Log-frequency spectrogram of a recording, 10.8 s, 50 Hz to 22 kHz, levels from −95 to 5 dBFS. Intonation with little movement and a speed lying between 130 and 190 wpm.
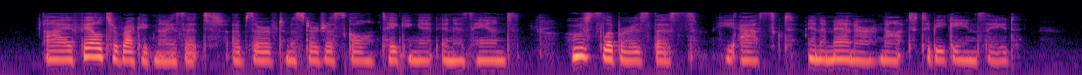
Yes: narrow, 1.9 semitones; average, 145 wpm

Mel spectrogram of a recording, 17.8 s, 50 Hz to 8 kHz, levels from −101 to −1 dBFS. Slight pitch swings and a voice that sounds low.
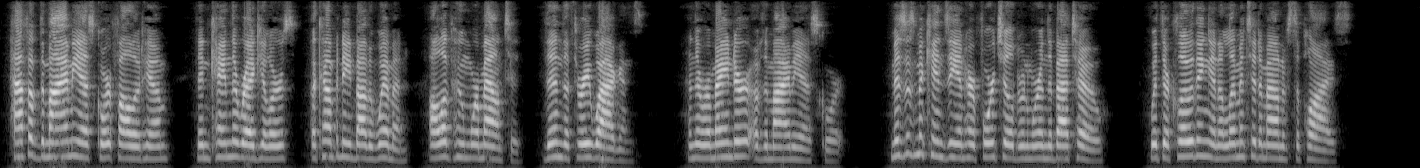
No: narrow, 2.2 semitones; high, 235 Hz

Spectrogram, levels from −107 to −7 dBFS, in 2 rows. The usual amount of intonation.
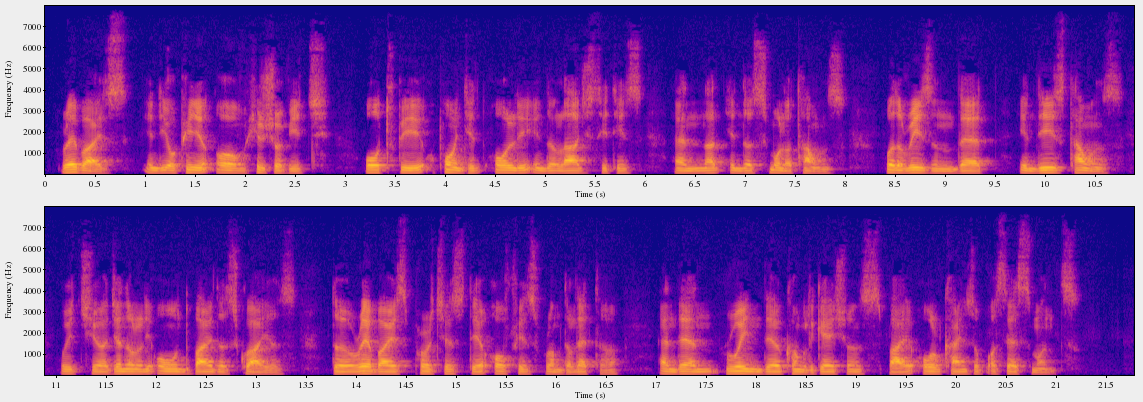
No: narrow, 1.9 semitones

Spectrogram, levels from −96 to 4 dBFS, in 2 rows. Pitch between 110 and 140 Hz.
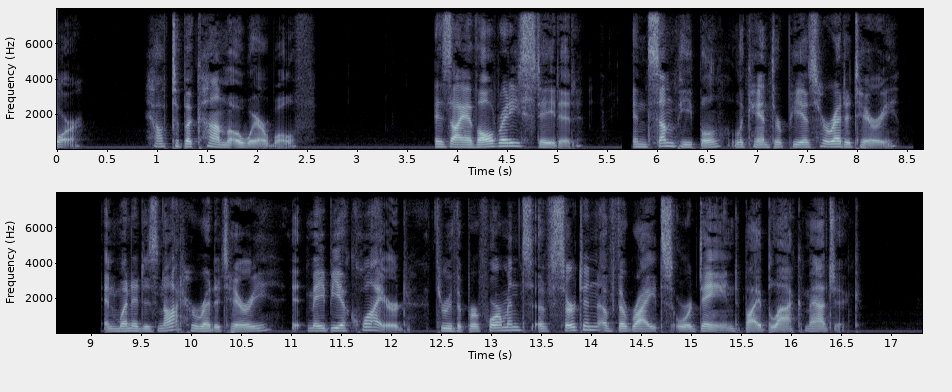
Yes: low, 135 Hz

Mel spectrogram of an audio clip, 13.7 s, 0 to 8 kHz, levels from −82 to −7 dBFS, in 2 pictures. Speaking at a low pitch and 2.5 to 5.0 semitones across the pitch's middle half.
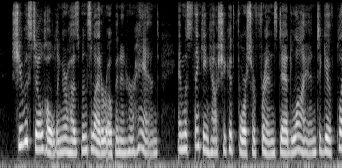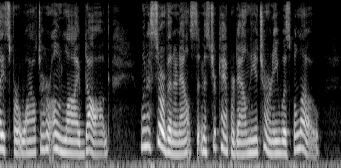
No: medium, 185 Hz; average, 4.2 semitones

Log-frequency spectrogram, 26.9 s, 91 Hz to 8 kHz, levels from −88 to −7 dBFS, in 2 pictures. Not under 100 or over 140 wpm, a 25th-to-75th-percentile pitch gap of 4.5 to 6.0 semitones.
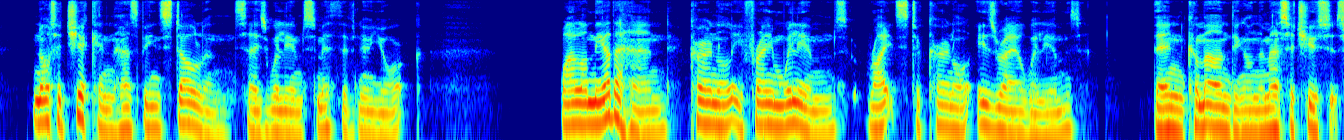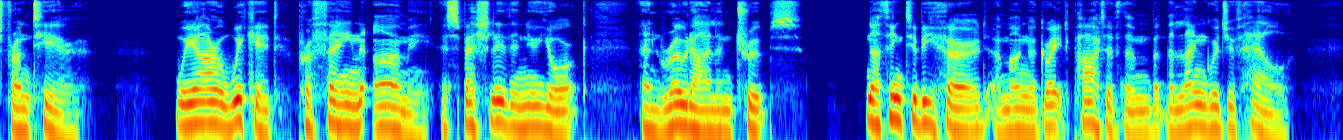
No: slow, 135 wpm; average, 3.5 semitones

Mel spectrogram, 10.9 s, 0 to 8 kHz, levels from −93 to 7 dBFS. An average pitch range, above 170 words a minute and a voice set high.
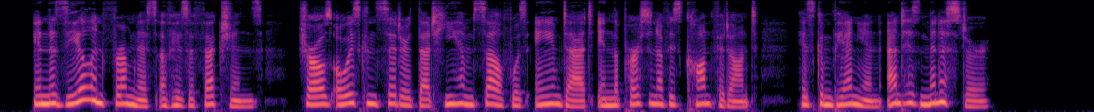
No: average, 3.9 semitones; average, 155 wpm; high, 210 Hz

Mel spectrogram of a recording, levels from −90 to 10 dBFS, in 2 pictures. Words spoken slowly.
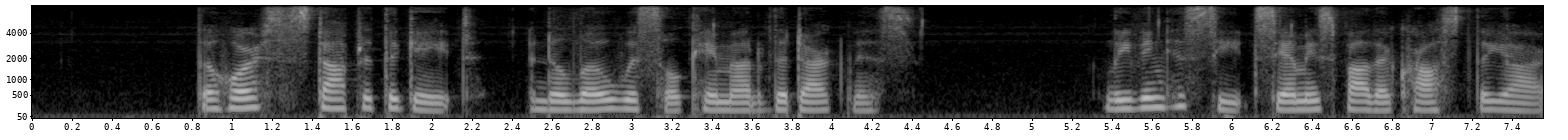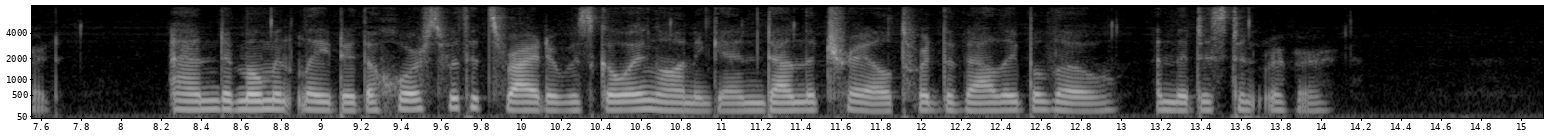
No: average, 185 wpm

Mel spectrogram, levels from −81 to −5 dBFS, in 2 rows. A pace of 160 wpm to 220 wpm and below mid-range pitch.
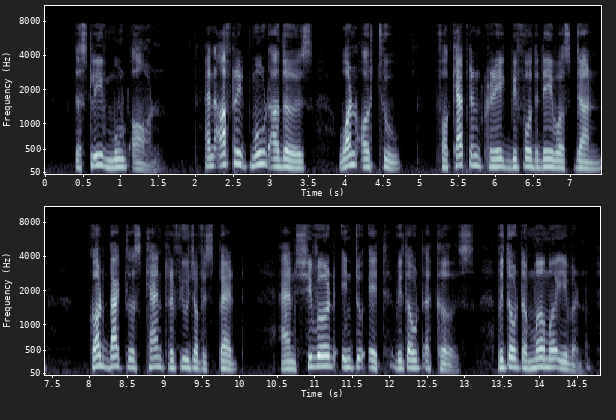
No: average, 170 wpm; medium, 150 Hz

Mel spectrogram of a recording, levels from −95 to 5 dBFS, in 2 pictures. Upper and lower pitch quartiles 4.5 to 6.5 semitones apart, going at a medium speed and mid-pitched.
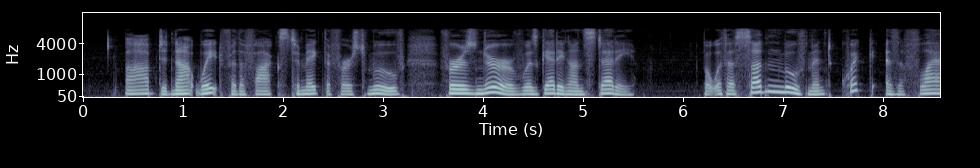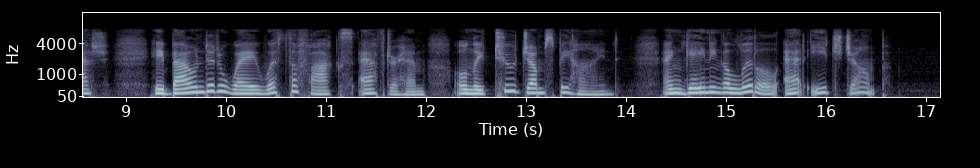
Yes: wide, 5.4 semitones; average, 160 wpm; medium, 165 Hz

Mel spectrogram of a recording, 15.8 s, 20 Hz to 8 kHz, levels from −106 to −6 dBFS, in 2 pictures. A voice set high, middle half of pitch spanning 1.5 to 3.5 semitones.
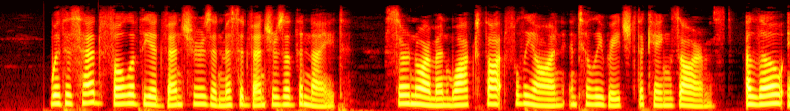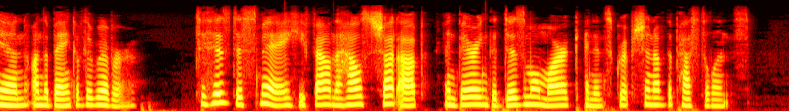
Yes: high, 195 Hz; average, 2.9 semitones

